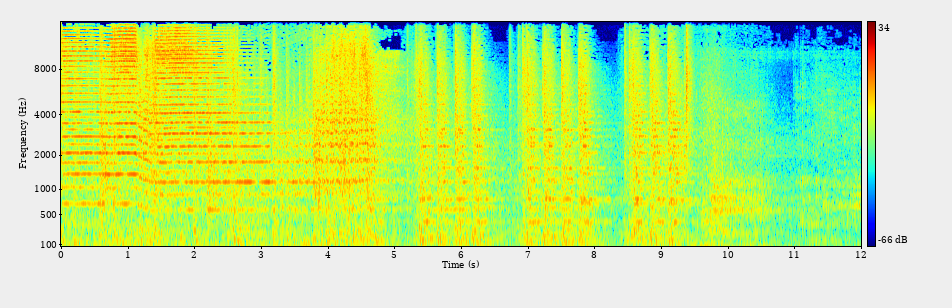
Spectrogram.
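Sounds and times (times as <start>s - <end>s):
lion roaring: 9.4s - 12.0s.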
